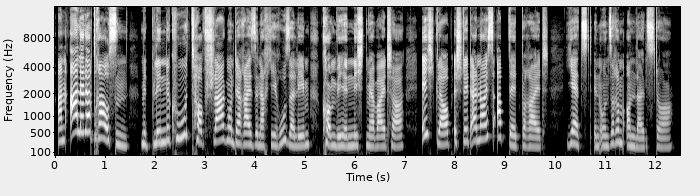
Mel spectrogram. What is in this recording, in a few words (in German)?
maedchen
